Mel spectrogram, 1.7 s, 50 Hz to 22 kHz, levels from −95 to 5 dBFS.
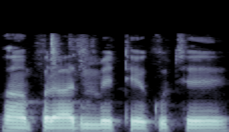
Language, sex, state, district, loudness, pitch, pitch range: Rajasthani, male, Rajasthan, Churu, -16 LUFS, 95 Hz, 95-100 Hz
